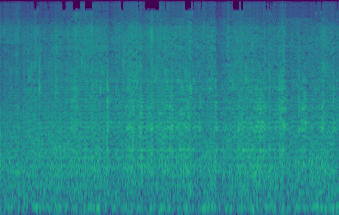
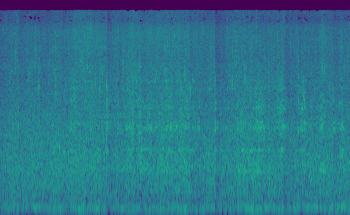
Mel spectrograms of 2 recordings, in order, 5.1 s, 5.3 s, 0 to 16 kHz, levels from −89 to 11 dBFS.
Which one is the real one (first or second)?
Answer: second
